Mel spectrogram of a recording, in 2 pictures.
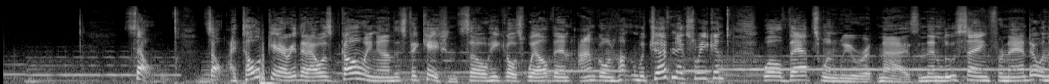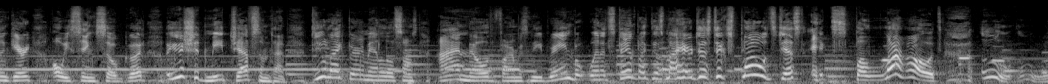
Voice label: conversation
